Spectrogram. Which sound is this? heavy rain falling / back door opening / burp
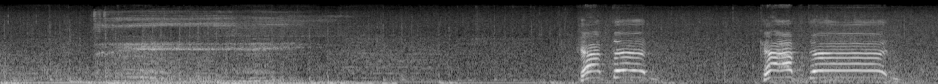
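heavy rain falling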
